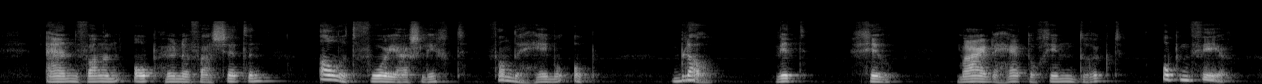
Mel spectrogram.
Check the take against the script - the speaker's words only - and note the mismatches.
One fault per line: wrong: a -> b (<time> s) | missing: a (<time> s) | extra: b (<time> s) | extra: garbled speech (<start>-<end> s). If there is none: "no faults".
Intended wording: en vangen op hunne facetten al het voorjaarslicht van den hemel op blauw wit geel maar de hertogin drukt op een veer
no faults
